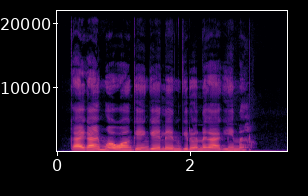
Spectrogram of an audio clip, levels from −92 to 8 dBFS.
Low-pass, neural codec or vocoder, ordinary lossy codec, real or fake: none; none; none; real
